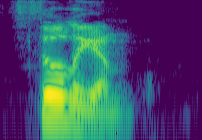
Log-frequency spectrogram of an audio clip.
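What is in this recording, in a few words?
"thulium", US English; pronunciations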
